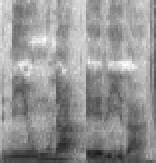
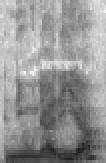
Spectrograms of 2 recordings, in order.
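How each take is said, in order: First: The last word is said fully, with a d sound. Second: The last word is reduced, with no d sound. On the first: "It's supposed to mean ni una herida" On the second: "she doesn't pronounce the word as, as it's actually pronounced. So she says"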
